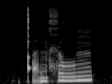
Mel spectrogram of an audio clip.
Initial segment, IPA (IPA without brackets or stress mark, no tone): qʼ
